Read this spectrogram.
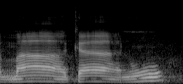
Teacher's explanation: ماں آپ نے زیادہ کھینچ دیا, الف سے پہلے زبر تو پھر الف مدہ ہوگا, ایک الف یعنی 2 حرکات کے برابر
